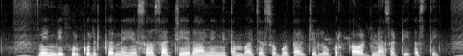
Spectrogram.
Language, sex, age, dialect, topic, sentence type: Marathi, female, 25-30, Varhadi, agriculture, statement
